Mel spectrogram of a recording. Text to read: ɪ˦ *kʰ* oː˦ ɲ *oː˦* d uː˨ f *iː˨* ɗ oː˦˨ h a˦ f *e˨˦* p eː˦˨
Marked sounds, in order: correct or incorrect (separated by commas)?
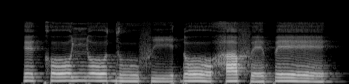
correct, correct, correct, correct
